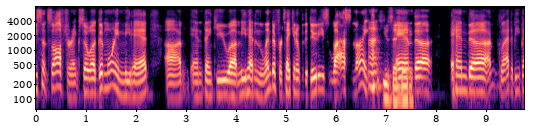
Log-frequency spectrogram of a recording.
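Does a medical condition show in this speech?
No.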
